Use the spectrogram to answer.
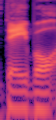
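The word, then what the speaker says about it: Daboll: I know his name is Brian Dable, but I like to call him DeBull.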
